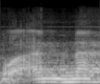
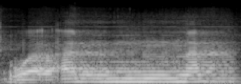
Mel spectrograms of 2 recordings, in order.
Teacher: Dia nun tasydid, hukumnya digunnah. Sekitar 2 harokat. Jadi jangan langsung wa anna, tapi wa anna.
